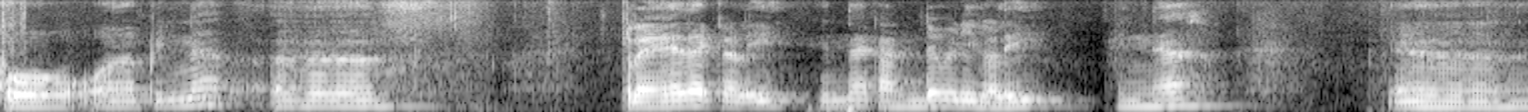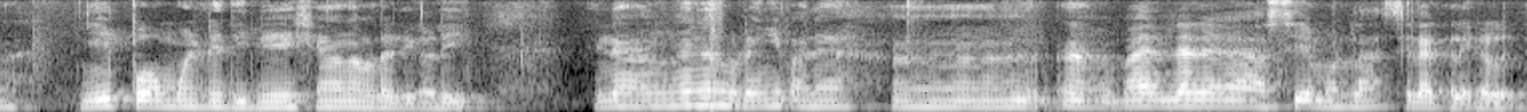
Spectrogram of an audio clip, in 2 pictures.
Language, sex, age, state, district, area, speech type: Malayalam, male, 18-30, Kerala, Kollam, rural, spontaneous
